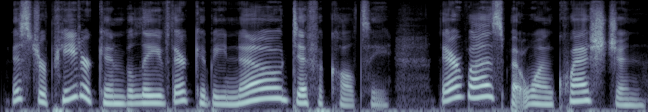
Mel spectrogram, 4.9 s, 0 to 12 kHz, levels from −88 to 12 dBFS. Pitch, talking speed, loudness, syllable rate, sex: 225 Hz, 160 wpm, -17 LUFS, 5.7 syllables/s, female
